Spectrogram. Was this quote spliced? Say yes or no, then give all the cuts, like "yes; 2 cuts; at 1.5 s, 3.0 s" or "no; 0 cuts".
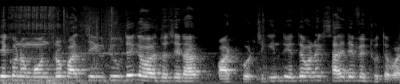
no; 0 cuts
